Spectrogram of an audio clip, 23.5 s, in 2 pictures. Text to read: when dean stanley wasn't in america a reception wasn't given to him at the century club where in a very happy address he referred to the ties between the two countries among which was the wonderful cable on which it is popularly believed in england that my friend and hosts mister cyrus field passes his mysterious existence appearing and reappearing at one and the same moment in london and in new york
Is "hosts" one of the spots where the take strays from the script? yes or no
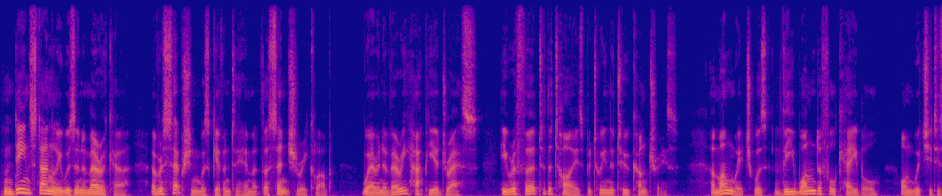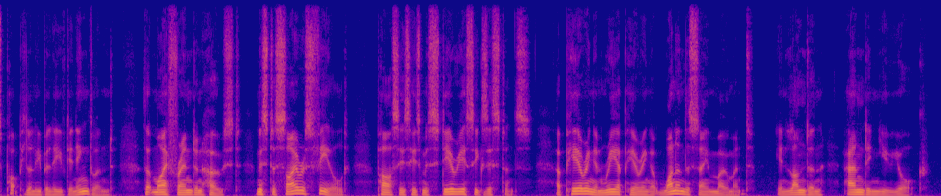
yes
